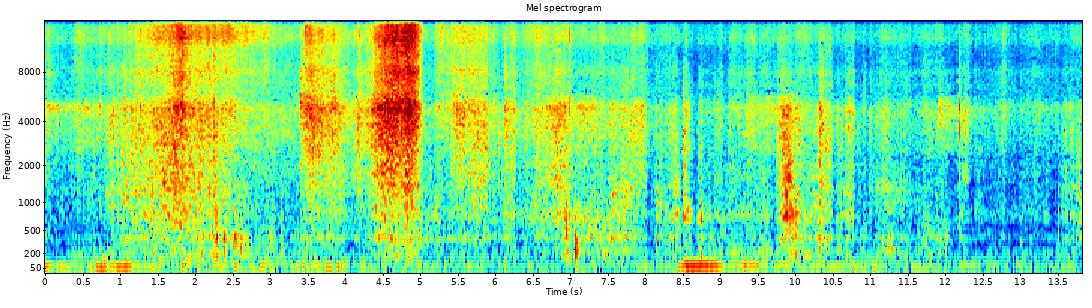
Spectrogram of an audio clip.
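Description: A kitchen sponge loaded with dish soap and detergent powder squeezed and pressed by gloved hands: gritty crunching and squishing of the soapy paste, in irregular squeezes, the loudest a few seconds in.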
